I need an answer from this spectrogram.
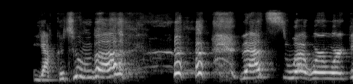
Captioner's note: laughing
